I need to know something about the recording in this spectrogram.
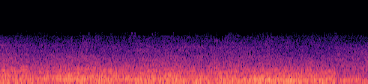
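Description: A steady low rumble of outdoor background noise with faint, indistinct voices. The sound drops slightly near the end.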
